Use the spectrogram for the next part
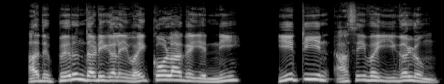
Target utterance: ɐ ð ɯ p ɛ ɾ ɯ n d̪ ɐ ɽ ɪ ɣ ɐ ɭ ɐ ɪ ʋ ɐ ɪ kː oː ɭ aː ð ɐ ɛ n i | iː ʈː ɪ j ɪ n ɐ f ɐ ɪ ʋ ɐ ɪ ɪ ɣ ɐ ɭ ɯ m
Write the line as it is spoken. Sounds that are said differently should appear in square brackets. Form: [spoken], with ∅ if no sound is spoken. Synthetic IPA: ɐ ð ɯ p ɛ ɾ ɯ n d̪ ɐ ɽ ɪ ɣ ɐ ɭ ɐ ɪ ʋ ɐ ɪ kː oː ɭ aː [ɣ] ɐ ɛ [nː] i | iː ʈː ɪ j ɪ n ɐ [s] ɐ ɪ ʋ ɐ ɪ ɪ ɣ ɐ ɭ ɯ m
